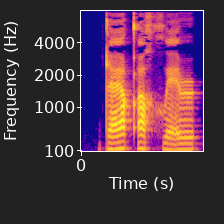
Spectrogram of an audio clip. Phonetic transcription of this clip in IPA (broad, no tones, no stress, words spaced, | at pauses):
ʈæqʼə˞χxʷɛɹ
